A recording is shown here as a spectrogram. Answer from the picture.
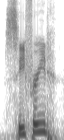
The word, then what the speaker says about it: Seyfried: Seyfried? – Yeah. – Yeah, Amanda Seyfried. – Amanda Seyfried as Karen. – No, it's Amanda Seyfried.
